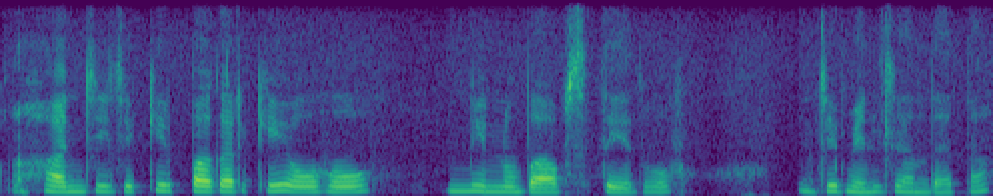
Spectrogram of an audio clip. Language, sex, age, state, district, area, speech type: Punjabi, female, 45-60, Punjab, Patiala, rural, spontaneous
